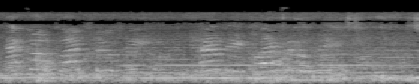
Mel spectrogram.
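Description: Indistinct children's voices, talking and squealing as they play, with music playing underneath.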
